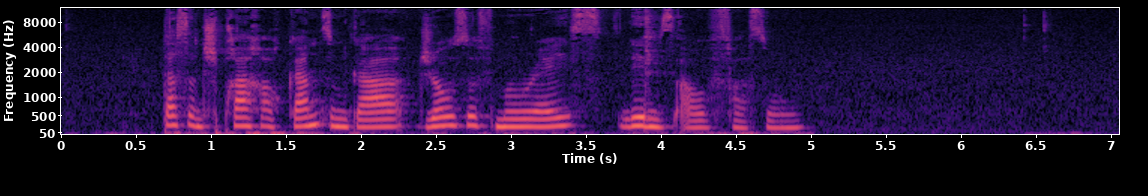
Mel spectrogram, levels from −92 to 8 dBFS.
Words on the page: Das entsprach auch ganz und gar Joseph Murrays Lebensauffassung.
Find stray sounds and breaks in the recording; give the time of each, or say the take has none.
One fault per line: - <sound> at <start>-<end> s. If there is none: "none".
none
